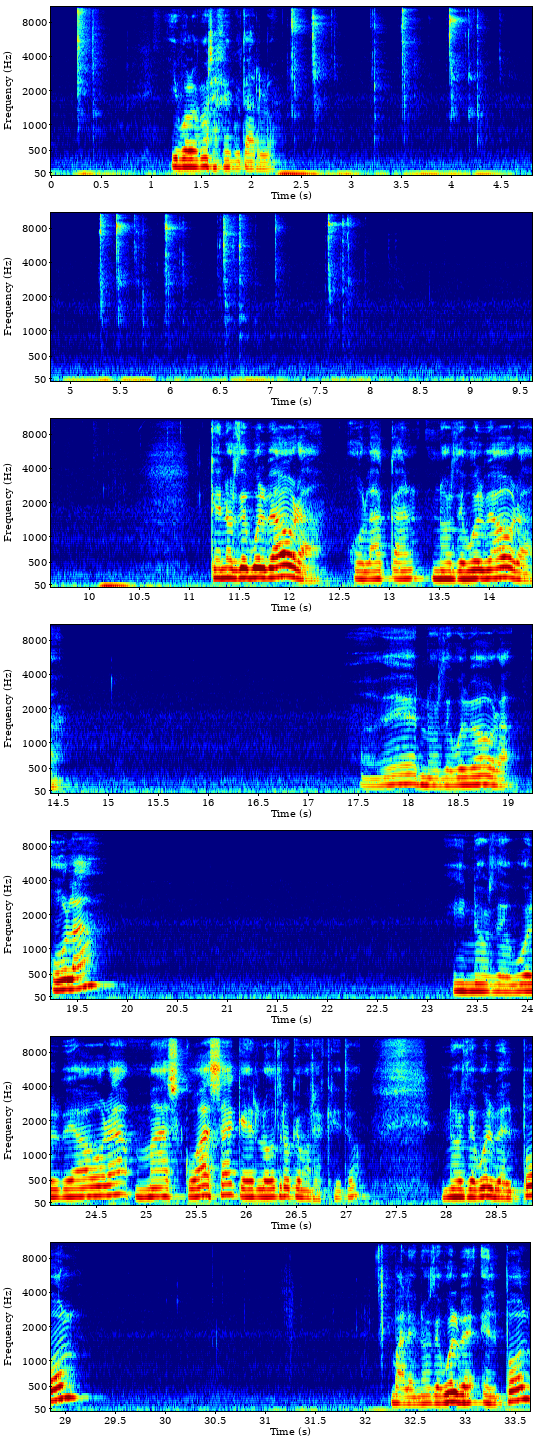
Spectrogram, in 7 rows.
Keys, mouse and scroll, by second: 0.0-0.2 typing, 1.6 click, 2.6 ctrl+p, 4.0 typing, 5.7-7.5 typing, 7.5 F5, 25.3-31.2 drag, 31.2-32.0 scroll up 1, 32.0-33.3 scroll up 1, 33.3-33.6 scroll up 1.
